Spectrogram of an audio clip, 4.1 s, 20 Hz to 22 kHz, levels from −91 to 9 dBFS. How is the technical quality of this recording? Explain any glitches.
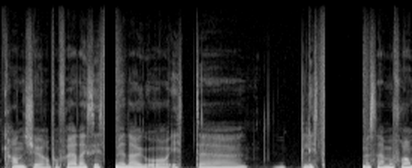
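The recording has two audible wireless microphone squelch dropouts. The first runs from 0.96 to 1.23 s, just after "kan kjøre på fredags", and the second from 3.14 to 3.72 s. In each, the FM radio link fades until the receiver's squelch cuts the output. A brief swell of hiss or static comes first, then near silence lasting about 0.12 s and about 0.39 s respectively, before the speech returns. That rising hiss ahead of the gap distinguishes it from a clean digital dropout.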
